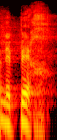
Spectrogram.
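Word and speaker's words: נפש: Digo, por favor, esta palabra alma en el original hebreo es la palabra nepes. Apúntala como suena nepesh con sh se pronuncia nepej.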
